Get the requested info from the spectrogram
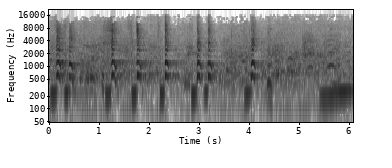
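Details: Siamang gibbons calling in their zoo enclosure at Miami Metrozoo, giving a steady series of low hooting notes, each with a sharp bark, about two a second, ending in a long rising whoop, while visitors chatter and laugh.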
